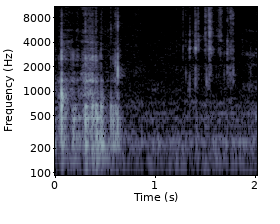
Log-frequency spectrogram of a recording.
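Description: Brief handling noises: a cluster of quick rustles and clicks in the first half second, then a few faint ticks about a second and a half in.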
